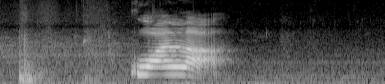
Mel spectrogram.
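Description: A young woman speaks firmly.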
